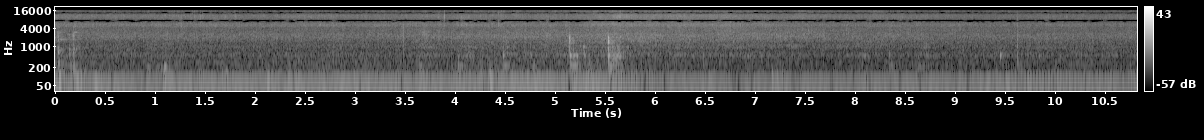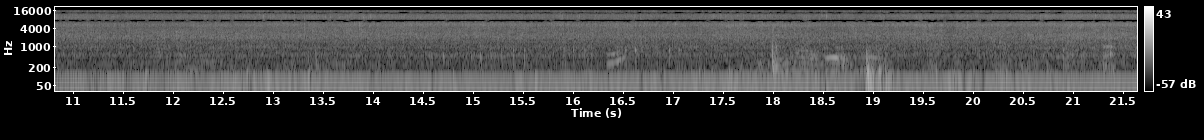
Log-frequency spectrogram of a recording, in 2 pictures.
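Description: Chopped onion, tomato, garlic and scallion sizzling steadily in a frying pan as they are stirred with a spatula, with a few short knocks and scrapes of the spatula against the pan around five seconds in and again a few seconds before the end.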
